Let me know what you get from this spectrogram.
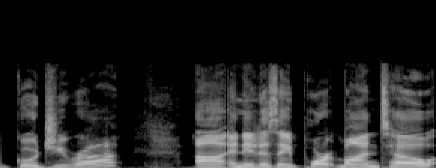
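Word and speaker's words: ゴジラ: heard a lot of the japanese pronunciation is closer to gojira and it is a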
